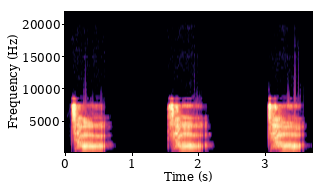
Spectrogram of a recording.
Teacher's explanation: Korean 자 is tip of the tongue forward and the middle of the tongue blade lifted, touching the hard palate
